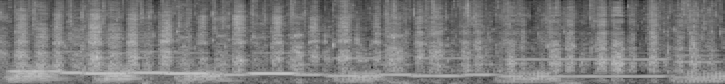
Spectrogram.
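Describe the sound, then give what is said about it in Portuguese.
A dog paddles across a river, panting hard and rhythmically while water sloshes and splashes continuously beneath it, with a faint descending whine-like tone running through. “Pulei no rio. Dei braçada, ou melhor, patada na água, no melhor estilo, nado cachorrinho.”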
